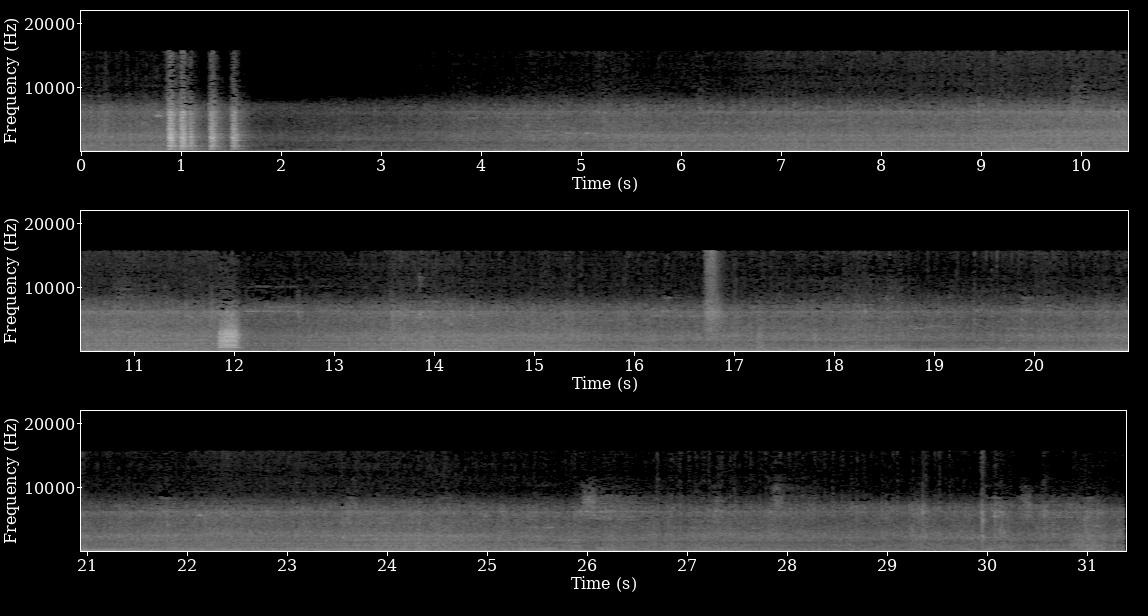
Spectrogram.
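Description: Bus engine running steadily, heard from the driver's cab, its sound building over the first ten seconds. Three quick horn toots come about a second in and one short toot at about twelve seconds.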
